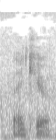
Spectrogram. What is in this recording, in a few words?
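"thank you", male voice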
